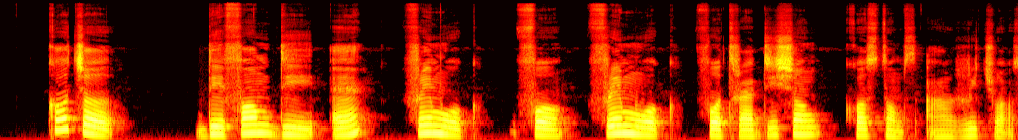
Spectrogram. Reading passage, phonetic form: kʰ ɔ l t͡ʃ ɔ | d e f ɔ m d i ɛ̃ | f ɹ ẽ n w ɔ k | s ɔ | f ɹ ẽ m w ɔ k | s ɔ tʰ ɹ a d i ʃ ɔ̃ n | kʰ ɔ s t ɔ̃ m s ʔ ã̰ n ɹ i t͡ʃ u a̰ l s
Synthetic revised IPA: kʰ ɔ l t͡ʃ ɔ | d e f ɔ m d i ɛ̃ | f ɹ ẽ m w ɔ k | f ɔ | f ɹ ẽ m w ɔ k | f ɔ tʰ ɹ a d i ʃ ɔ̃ n | kʰ ɔ s t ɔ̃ m s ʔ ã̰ n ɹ i t͡ʃ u a̰ l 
